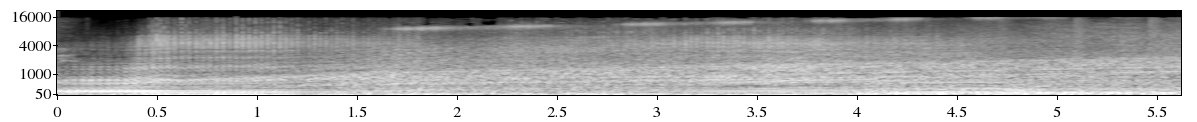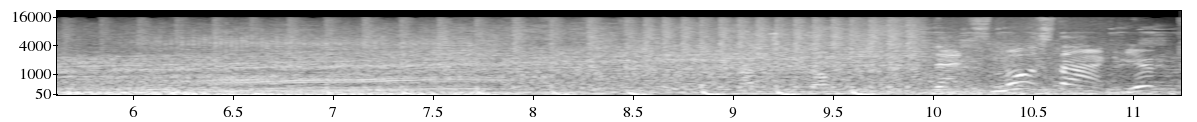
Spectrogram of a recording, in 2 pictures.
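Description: A Ford Mustang accelerates hard down an airfield runway. The engine roars loudly and climbs steadily through the gears, with rapid rattling pops near the end and continuous heavy engine noise throughout.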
